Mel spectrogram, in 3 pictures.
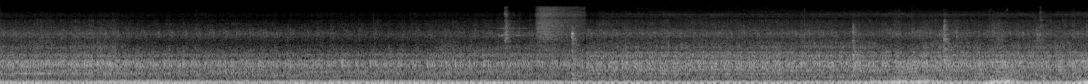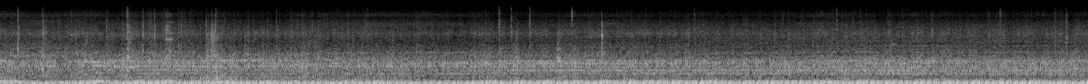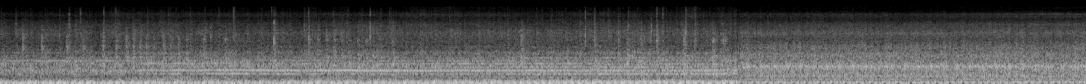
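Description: A KrAZ six-wheel-drive army truck's V8 diesel running steadily under load while it tows a crawler tractor. A whine joins at about the halfway point and holds until the sound changes abruptly near the end.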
